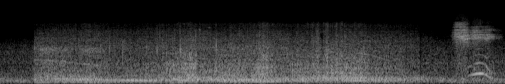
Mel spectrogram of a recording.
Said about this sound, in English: It looks like some sort of a race. It is. It's a drag race.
